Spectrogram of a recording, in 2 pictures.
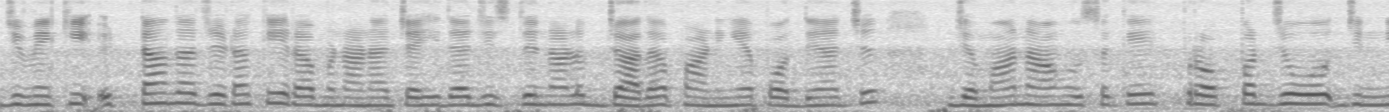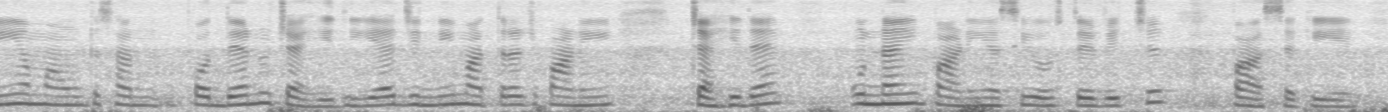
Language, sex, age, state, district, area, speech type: Punjabi, female, 18-30, Punjab, Mohali, urban, spontaneous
